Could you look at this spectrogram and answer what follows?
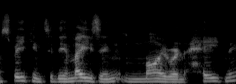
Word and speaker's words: Haydney: Today I'm speaking to the amazing Myron Haydney. Have I pronounced that right, Myron, or have I absolutely butchered that surname? Now you've said that correct, mate. That's perfect.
